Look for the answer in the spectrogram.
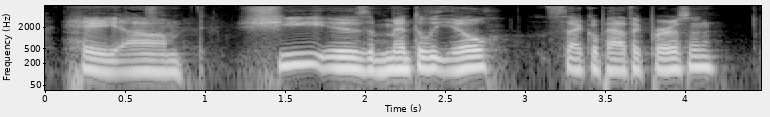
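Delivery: plain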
